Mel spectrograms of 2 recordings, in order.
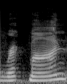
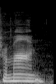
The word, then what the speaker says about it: Rehman: Rechman, who is a trustee with the Muslim Center of Long Island. And it's, I mispronounced your name. It's Rehman. Rehman.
